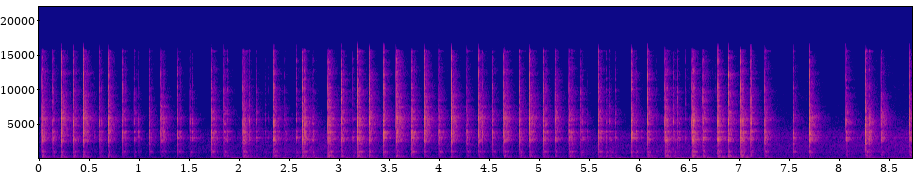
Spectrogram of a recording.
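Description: Teaspoon stirring coffee in a paper cup, a fast run of rhythmic clicks, several a second, as the spoon knocks against the cup. Coconut oil is being stirred into warm black coffee to melt it.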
